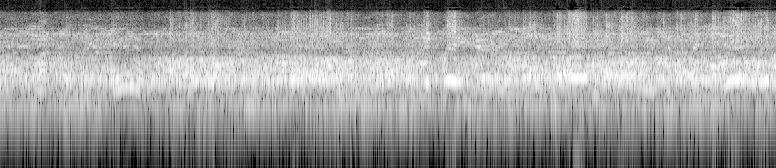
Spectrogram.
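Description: A crowd of elderly men and women chatter nearby.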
